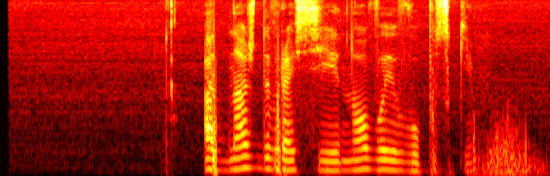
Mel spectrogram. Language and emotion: Russian, neutral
